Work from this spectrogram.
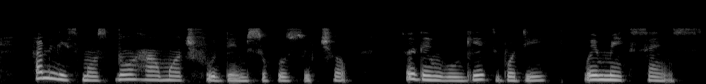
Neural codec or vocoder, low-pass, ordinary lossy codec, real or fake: vocoder, 44.1 kHz, 80 mel bands, Vocos; 5.4 kHz; none; fake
